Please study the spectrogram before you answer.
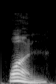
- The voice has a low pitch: Yes, low, 120 Hz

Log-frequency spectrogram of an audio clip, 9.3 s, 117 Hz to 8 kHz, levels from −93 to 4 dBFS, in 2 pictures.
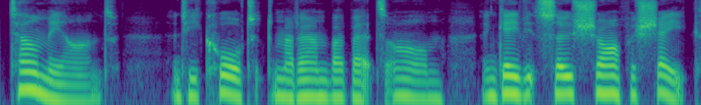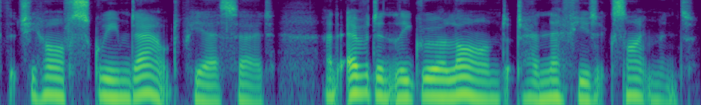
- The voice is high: No, medium, 160 Hz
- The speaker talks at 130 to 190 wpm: No, fast, 205 wpm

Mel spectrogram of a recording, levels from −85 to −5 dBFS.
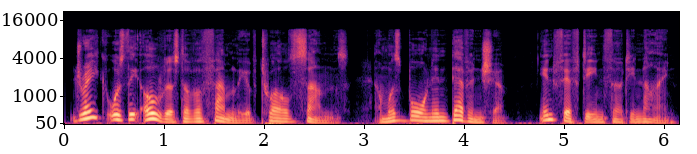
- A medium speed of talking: Yes, average, 185 wpm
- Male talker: Yes, male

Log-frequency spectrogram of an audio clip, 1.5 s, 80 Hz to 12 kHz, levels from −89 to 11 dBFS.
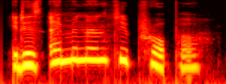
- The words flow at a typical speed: Yes, average, 160 wpm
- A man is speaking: No, female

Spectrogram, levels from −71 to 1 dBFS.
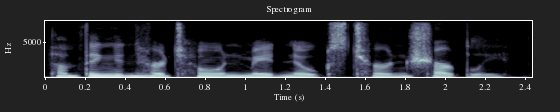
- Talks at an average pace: Yes, average, 195 wpm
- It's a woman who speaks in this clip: Yes, female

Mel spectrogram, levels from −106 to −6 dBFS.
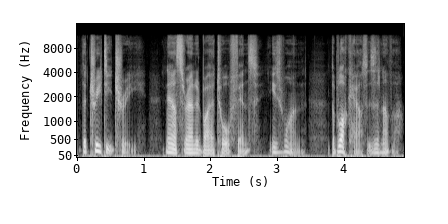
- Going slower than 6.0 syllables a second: No, 6.2 syllables/s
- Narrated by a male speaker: Yes, male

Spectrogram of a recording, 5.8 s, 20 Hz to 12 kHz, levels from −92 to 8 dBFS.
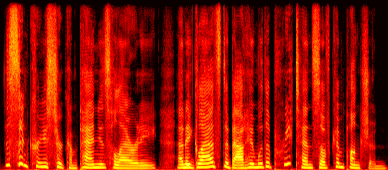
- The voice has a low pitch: No, high, 235 Hz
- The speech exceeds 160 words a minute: No, average, 155 wpm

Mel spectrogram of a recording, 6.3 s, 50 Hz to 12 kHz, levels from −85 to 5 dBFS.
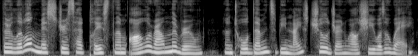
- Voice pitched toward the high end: Yes, high, 210 Hz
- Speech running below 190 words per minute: No, average, 200 wpm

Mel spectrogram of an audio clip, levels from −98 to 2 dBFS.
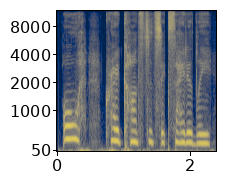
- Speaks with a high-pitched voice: Yes, very high, 250 Hz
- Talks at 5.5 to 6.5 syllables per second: No, 5.0 syllables/s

